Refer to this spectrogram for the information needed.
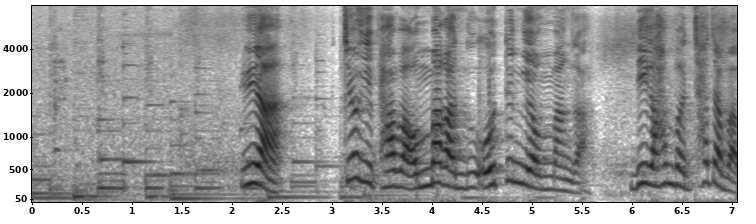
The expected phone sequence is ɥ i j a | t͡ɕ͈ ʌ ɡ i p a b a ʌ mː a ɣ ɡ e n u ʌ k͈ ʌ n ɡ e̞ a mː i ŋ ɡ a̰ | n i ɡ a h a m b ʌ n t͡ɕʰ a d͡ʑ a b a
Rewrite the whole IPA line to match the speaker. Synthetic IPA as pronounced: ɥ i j a | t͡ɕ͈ ʌ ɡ i p a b a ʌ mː a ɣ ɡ a n u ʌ t͈ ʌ n ɡ e̞ ʌ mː a ŋ ɡ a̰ | n i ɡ a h a m b ʌ n t͡ɕʰ a d͡ʑ a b a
